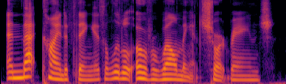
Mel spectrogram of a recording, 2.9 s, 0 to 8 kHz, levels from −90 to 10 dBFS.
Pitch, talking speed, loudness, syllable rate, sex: 180 Hz, 250 wpm, -20 LUFS, 6.5 syllables/s, female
